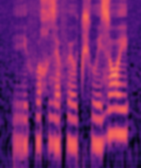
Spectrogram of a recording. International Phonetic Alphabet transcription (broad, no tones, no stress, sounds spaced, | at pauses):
r ɪ f ʊ χ z ɐ f œ o̯ t͡ʃʰ ʊ e̯ z ɔ e̯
